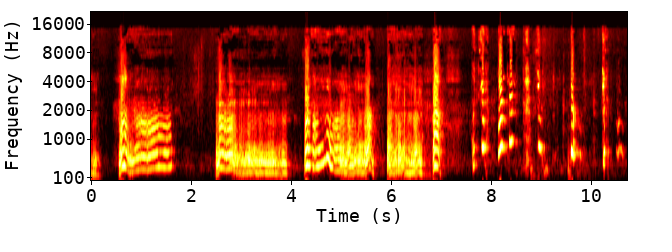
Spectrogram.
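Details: Indoors, a doodle dog tries out new vocal sounds: long, wobbling, howl-like moans alternating with raspy growling stretches, then a run of quick, short yips and squeaky barks.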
